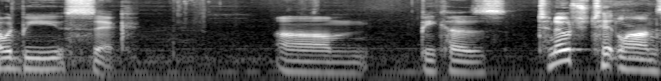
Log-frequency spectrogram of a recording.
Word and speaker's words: Tenochtitlan: tohokan reminded me of what i am going to pronounce as uh tenochtitlan because that is the most recent pronunciation of the word t-e-n-o-c-h-t-i-t-l-a-n which i believe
